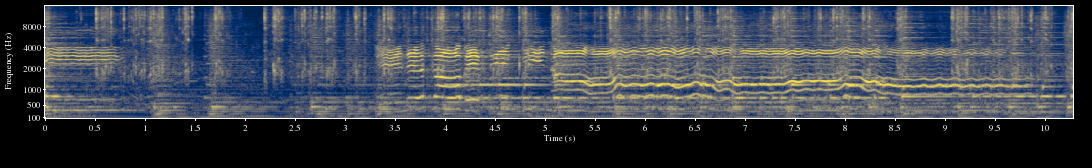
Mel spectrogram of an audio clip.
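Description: A rondalla, a Valencian folk string band, playing a valencianes dance tune. Plucked strings keep a steady beat, and a high wavering melody line enters about three seconds in and carries on to near the end.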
